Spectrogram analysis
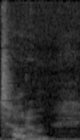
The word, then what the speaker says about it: Toteme: collection that is called totem it's not spelled that way but that's how it is pronounced and i just had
